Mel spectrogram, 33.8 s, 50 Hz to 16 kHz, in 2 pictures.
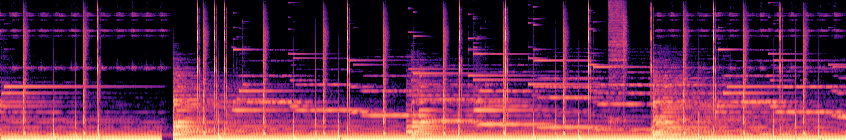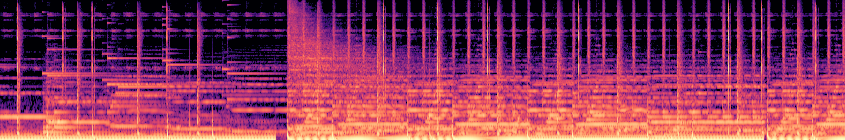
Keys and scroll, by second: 0.8 BackSpace.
